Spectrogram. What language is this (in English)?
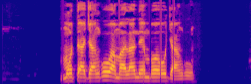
Duala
